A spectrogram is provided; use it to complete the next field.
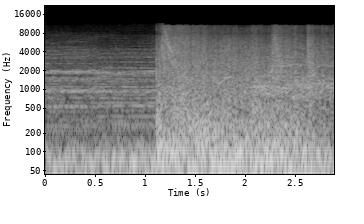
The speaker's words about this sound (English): Lestat and Marius are thrown back by an explosion erupting out of the centre of the stage.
